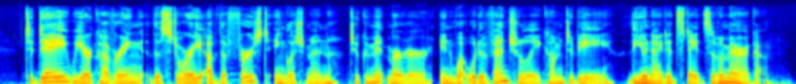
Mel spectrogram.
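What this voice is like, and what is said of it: Hoarse, congested voice. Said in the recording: “excuse my voice if it sounds a little off. I am still recovering from some fun bronchitis and sinusitis”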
